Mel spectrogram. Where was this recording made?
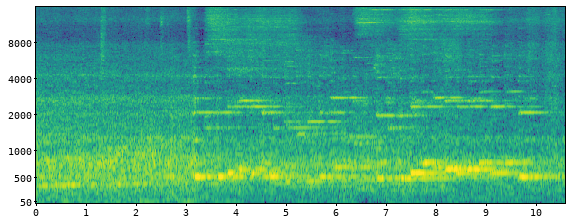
in a subway station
